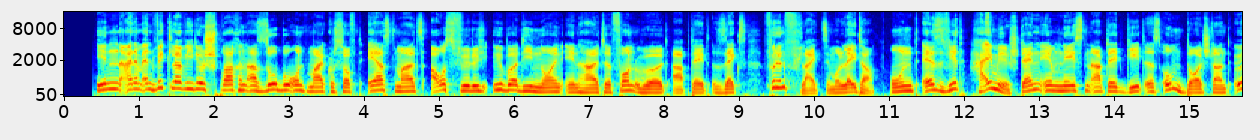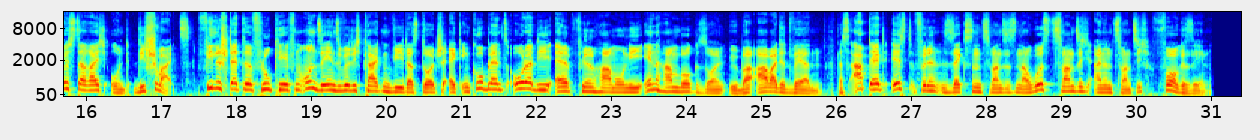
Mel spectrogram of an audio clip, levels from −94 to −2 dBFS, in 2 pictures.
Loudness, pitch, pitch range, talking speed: -20 LUFS, 160 Hz, 130-200 Hz, 125 wpm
